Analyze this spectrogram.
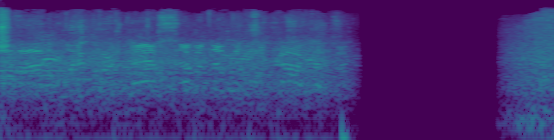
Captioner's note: pa announcement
